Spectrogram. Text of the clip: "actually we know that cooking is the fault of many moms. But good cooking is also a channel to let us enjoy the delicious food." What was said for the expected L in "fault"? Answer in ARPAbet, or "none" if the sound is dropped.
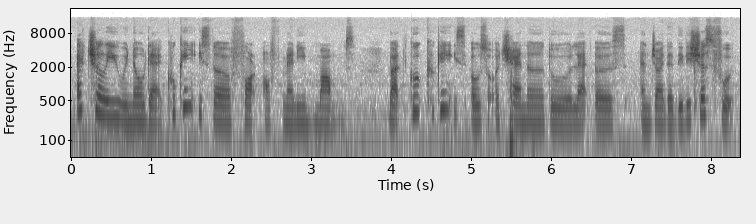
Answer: none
